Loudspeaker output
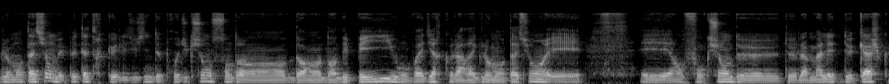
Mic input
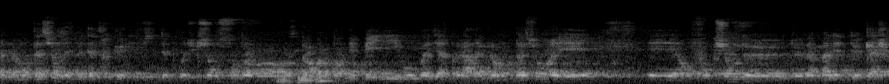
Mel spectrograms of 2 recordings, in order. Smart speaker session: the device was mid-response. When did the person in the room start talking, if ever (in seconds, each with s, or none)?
2.8 s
